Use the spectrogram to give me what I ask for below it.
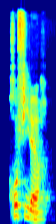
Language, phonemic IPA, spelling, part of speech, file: French, /pʁɔ.fi.lœʁ/, profileur, noun, LL-Q150 (fra)-profileur.wav
- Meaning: 1. profiler (person) 2. profiler (masculine only)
